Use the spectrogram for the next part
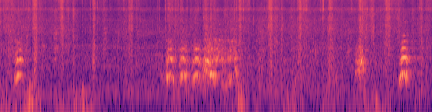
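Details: Alaskan Malamute together with another dog: one bark at the start, a quick run of four yelping barks mid-way, then two more single barks near the end, with faint rustling between.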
